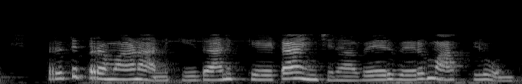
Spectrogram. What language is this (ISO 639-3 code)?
tel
